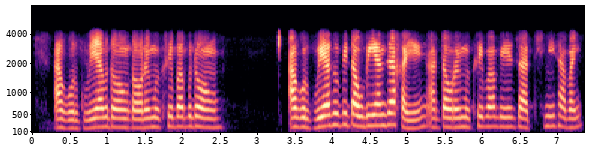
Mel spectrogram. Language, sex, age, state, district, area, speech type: Bodo, female, 45-60, Assam, Kokrajhar, urban, conversation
